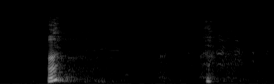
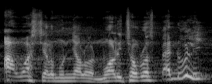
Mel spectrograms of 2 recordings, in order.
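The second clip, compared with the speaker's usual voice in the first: a mock threat from a mother, higher and a little louder; playfully voicing a mother's warning; threatening mother; 5 semitones higher, 4 dB louder than usual. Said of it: "Sok ibu rek ngancam". (ngancam siga indung, rada luhur)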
